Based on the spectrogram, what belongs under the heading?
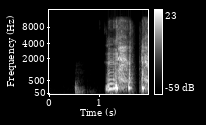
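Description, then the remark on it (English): A faint low throat sound, then two loud coughs in quick succession, the first harsh and drawn out, the second short and cut off, as someone settles in at the start of a morning guided breathing meditation. No one speaks. “Coughing a little bit, maybe yawning, stretching, settling in.”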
